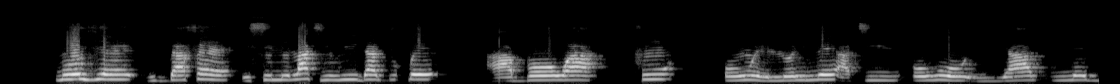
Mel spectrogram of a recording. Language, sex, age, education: Yoruba, male, 15-29, tertiary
